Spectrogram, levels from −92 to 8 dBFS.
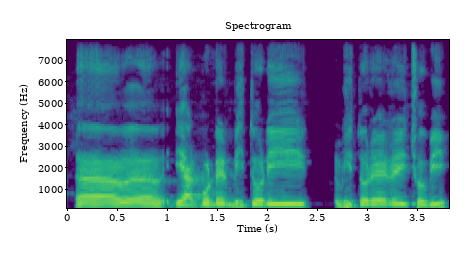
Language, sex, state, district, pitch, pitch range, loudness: Bengali, male, West Bengal, Dakshin Dinajpur, 160 Hz, 135-165 Hz, -13 LUFS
